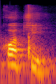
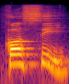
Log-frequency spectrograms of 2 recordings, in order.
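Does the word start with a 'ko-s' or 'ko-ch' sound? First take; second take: ko-ch; ko-s. First: The middle consonant is a ch sound. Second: The middle consonant is an s sound. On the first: The speaker calls it wrong. "बहुत जन इसको कौची बोलता है but ये गलत है" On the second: The speaker calls it right. "यहाँ पे जो स है"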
